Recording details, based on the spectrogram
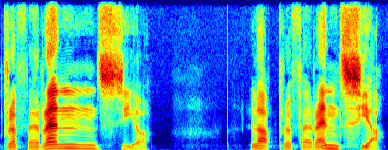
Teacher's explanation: you push down on the penultimate syllable, on the syllable before last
